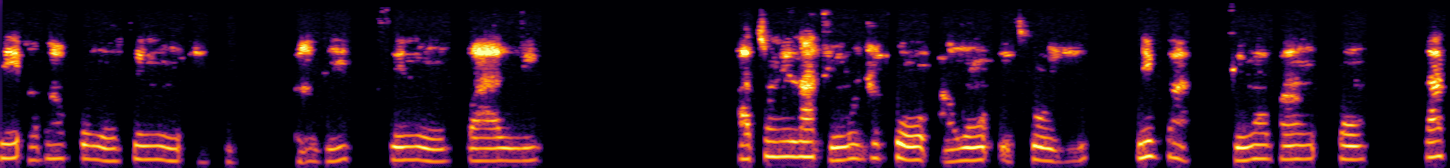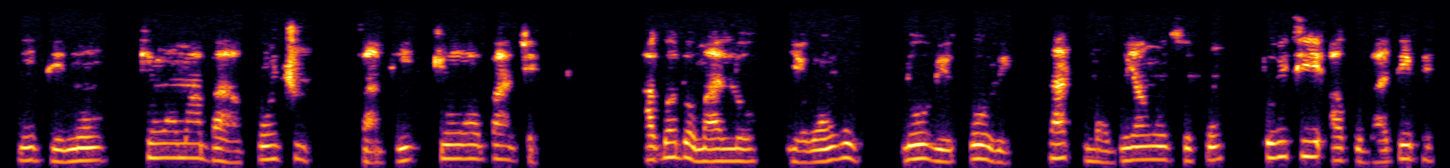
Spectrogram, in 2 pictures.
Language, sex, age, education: Yoruba, female, 46-60, tertiary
